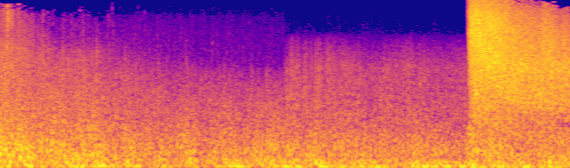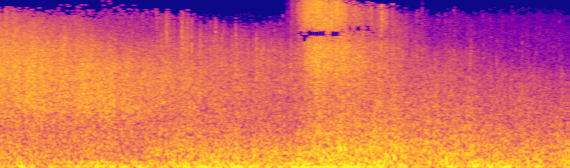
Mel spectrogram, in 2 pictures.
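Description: Wind buffeting the camera microphone: a loud, steady rumbling noise with no voices. The noise changes abruptly, brightening suddenly about five seconds in and again near nine seconds, as at edit points.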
